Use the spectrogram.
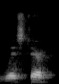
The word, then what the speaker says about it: Worcester: polytechnic at the time and amy great job pronouncing worcester some people have a hard time pronouncing uh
